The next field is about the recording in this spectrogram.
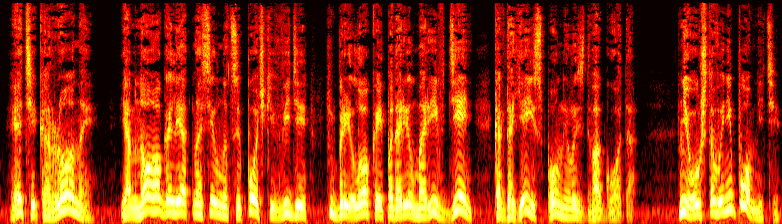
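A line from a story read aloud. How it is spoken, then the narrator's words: Godfather laughing, exclaiming. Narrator (Russian): крестный рассмеялся и воскликнул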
